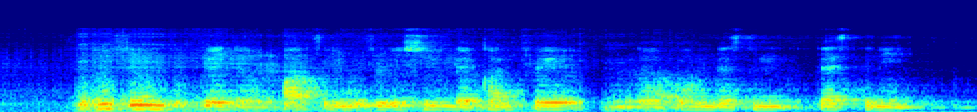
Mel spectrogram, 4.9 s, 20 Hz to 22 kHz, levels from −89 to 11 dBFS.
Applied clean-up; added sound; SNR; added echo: neural separator model SepFormer DNS4.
